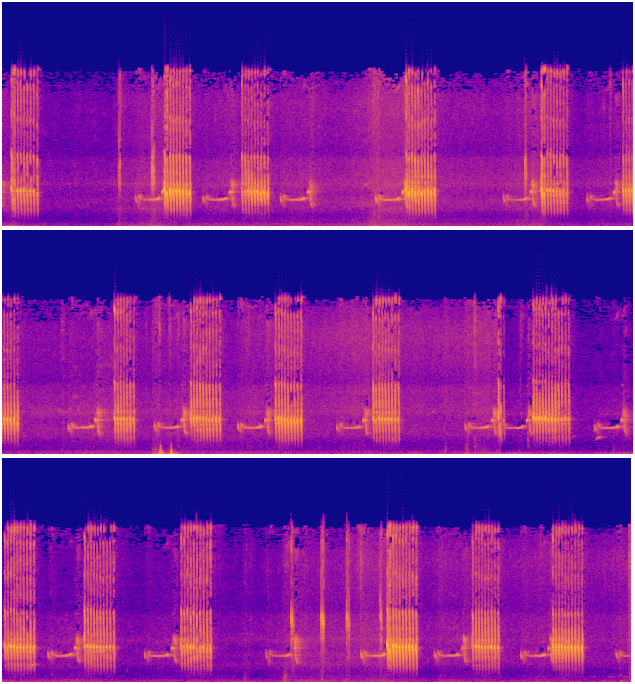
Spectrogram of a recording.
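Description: Female prenjak calling over and over: a short hooked chirp followed by a louder, harsh buzzing note, repeating about once a second. A brief low thump sounds about midway.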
